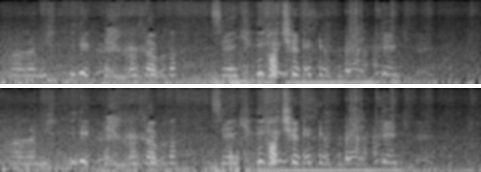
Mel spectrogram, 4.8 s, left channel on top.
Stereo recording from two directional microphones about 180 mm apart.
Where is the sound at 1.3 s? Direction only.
50° left (ahead or behind).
